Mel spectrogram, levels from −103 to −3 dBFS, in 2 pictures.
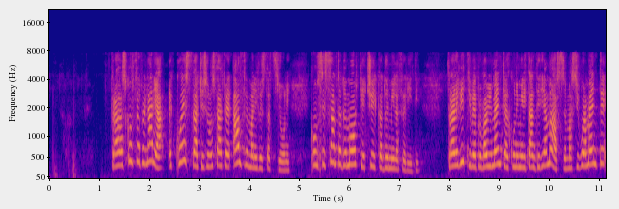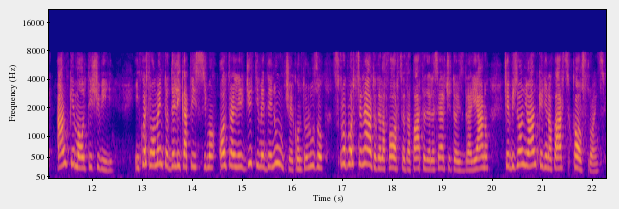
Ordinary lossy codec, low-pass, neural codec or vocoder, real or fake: none; none; codec, 16 kHz, 4.8 kbps, FACodec; fake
